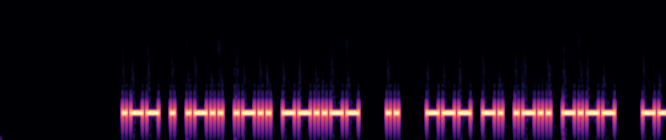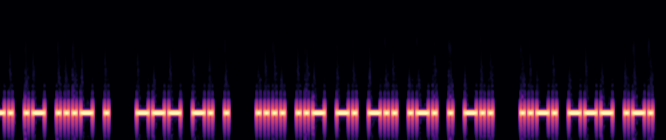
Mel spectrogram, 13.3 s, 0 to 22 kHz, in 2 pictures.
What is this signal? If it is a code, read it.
Morse code, heard as a keyed tone, about 30 wpm, 700 Hz. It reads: WELL, I ONLY GAVE ONE HUNDRED FOR
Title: Sentences from Top 1000 Words - Review Part 2 - 30wpm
